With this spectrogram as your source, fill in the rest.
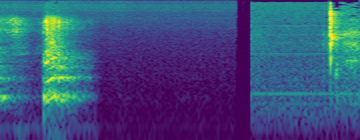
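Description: A bloodhound barks in a political TV ad, two loud close barks followed by a quieter stretch of low background sound and then a brief sharp noise.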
